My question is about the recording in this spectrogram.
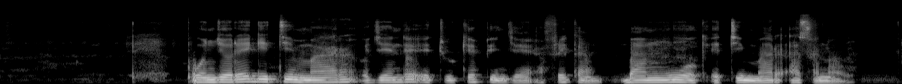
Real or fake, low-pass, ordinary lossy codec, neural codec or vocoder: fake; 10.8 kHz; none; autoencoder, 48 kHz, 128 numbers a frame, DAC-VAE, trained on Japanese speech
